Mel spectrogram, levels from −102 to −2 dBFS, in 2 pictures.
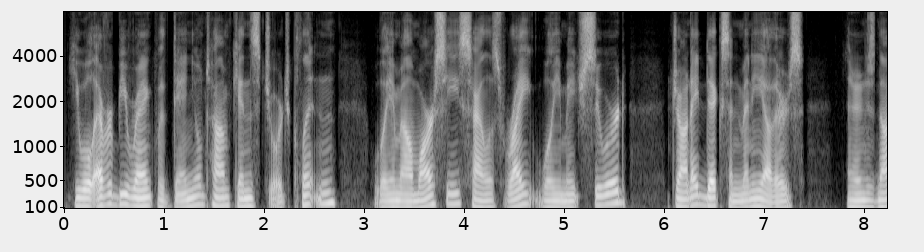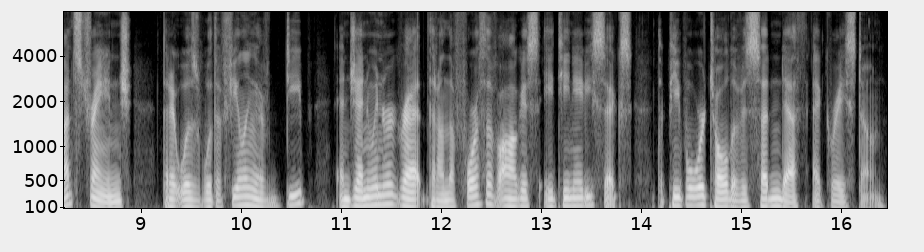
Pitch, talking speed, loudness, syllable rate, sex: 115 Hz, 215 wpm, -20 LUFS, 6.0 syllables/s, male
